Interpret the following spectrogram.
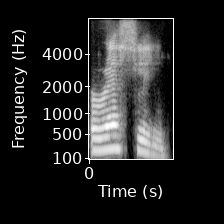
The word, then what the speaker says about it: wrestling: it in okay so wrestling wrestling um a ball game stuck in a wooden with sport do not worry game w is not pronounced nevermobile wrestling borrowed by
